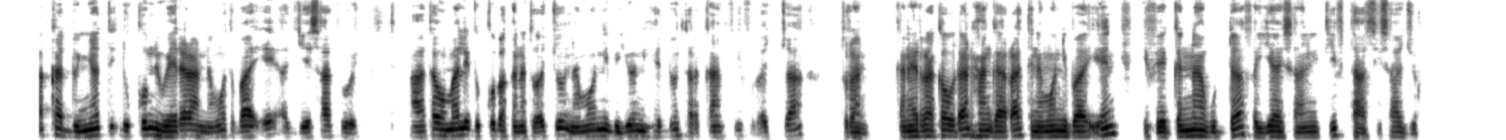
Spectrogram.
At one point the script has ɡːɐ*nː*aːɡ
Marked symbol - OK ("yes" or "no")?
yes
